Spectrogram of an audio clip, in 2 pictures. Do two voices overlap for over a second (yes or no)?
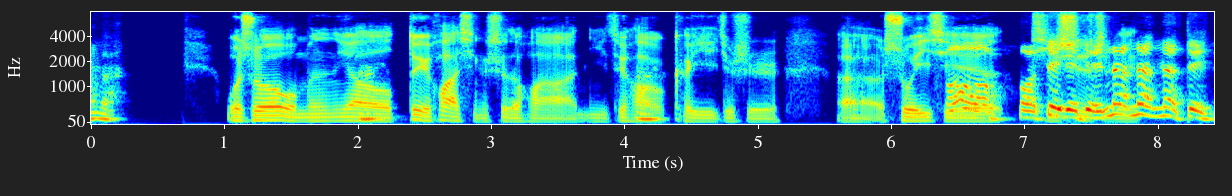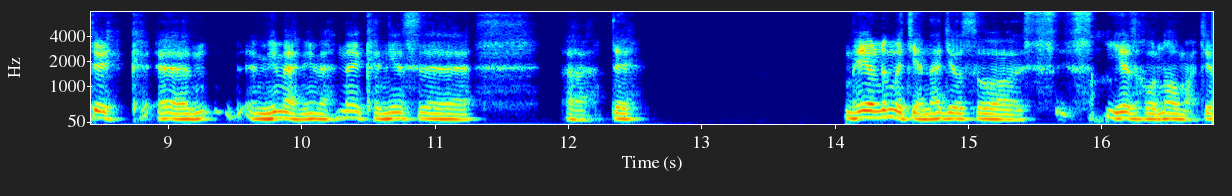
yes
